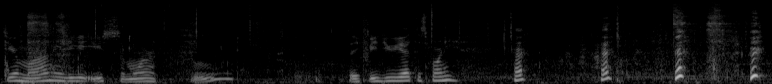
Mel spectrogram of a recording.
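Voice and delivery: high coaxing voice for the dogs; high pet-talk voice. Real, not acted. Farmer coaxing his dogs in a high voice. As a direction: coo at the pups.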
